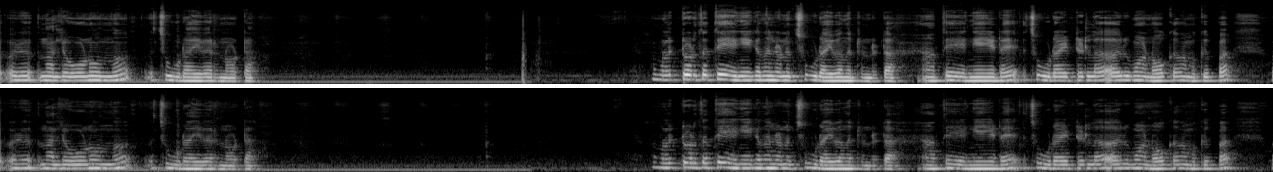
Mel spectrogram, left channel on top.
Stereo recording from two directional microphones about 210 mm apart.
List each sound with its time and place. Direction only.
0.1 s speech: 35° left (ahead or behind)
6.6 s speech: 40° left (ahead or behind)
